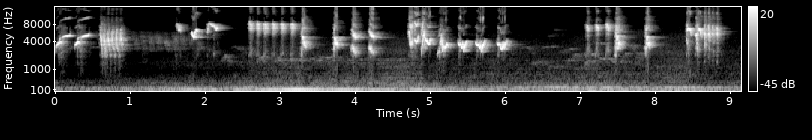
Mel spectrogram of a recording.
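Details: Caged orange-headed thrush in Singaraja, North Bali, singing a fast varied phrase of high whistles, chattering notes and sharp slurs, with a low hum and faint music behind.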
